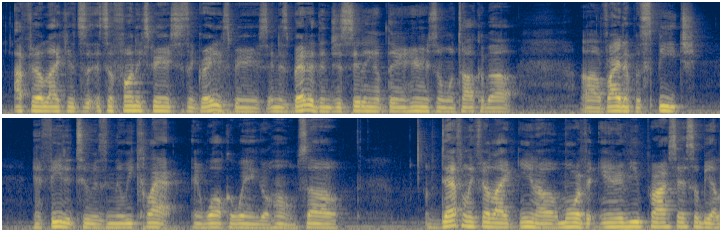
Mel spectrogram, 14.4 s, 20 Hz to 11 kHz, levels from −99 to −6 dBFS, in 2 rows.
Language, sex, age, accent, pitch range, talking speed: English, male, 20-39, American, 105-125 Hz, 250 wpm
